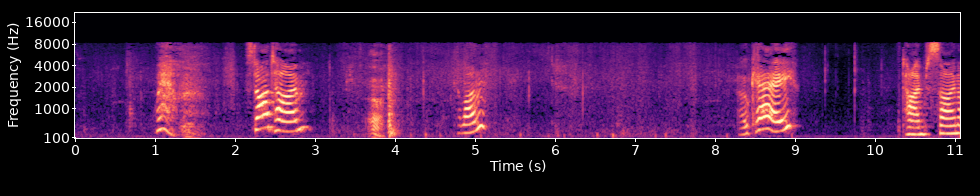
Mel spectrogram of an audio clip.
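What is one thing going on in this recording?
A woman speaks in a conversational tone, close by.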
